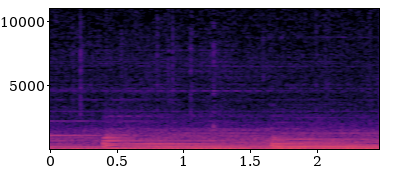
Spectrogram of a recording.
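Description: Soft, slow piano music: a chord struck about half a second in and another shortly before the end, each left to ring.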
